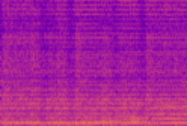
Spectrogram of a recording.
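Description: Live orchestra with modular synthesizer and drum kit playing a held, droning chord over a busy, pulsing low end.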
